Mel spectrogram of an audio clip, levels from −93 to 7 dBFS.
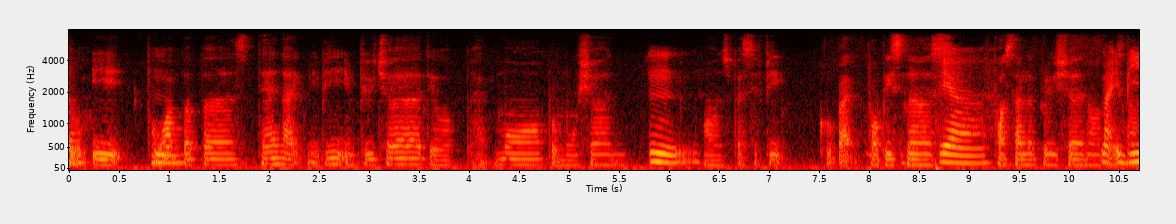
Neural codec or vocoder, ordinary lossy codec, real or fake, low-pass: none; MP3, 48 kbps; real; 7.2 kHz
